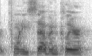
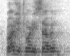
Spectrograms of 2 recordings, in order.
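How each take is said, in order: First: Slow, matter-of-fact radio call; officer radioing in. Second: Higher-pitched dispatcher reply; dispatcher's acknowledgement. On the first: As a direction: report in slowly over the radio. Acts car clearing over radio. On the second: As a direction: answer the radio call, pitched up. Acts dispatcher answering the car. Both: Retold or imitated.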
